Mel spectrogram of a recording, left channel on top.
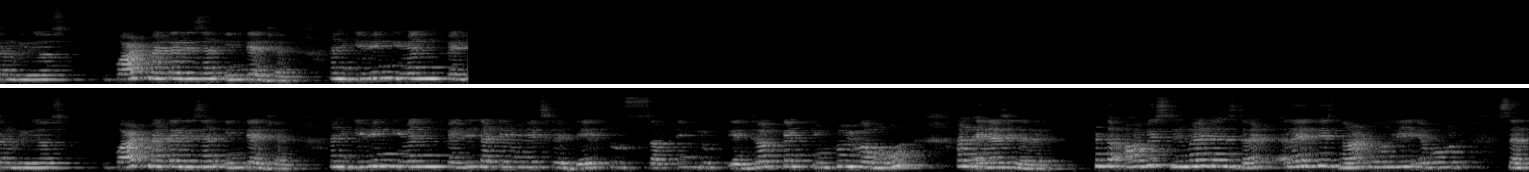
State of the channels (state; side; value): drops out; left; at 4.7 s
